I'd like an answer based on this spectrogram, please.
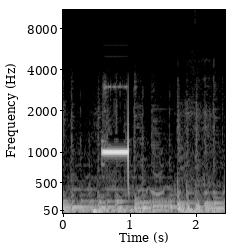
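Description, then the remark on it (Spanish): A single short, steady electronic ringing tone of a call to a mobile phone sounds loudly for under half a second over a low, murmuring background, with no one speaking. “Tenemos otro móvil, vamos a llamar al otro.”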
